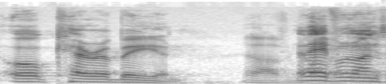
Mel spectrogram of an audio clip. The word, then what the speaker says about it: Caribbean: Caribbean or Caribbean? And everyone says Caribbean. Now, how it's Caribbean? The Caribbean islands and Monaco. They're the pronunciations that are correct.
